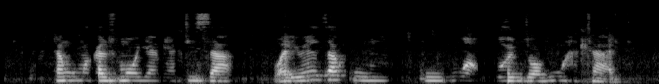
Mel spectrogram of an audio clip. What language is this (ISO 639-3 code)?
swa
